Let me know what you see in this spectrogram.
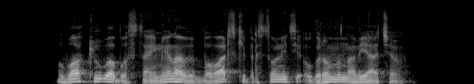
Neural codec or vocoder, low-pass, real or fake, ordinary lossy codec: vocoder, 44.1 kHz, 128 mel bands every 512 samples, BigVGAN v2; 19.8 kHz; fake; none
